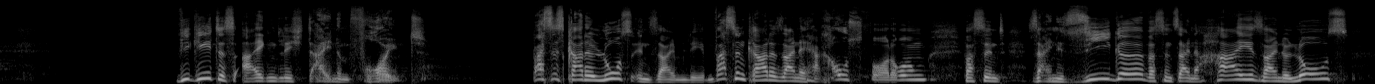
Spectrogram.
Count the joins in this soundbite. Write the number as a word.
zero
